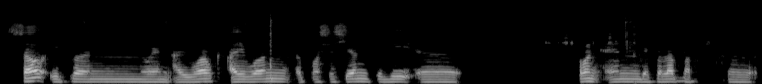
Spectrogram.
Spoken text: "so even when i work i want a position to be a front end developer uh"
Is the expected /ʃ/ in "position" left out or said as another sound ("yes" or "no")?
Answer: yes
